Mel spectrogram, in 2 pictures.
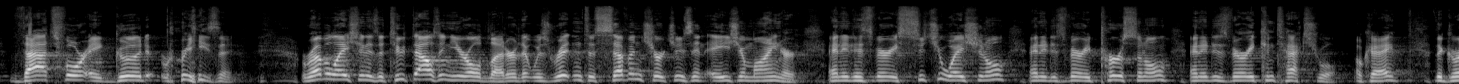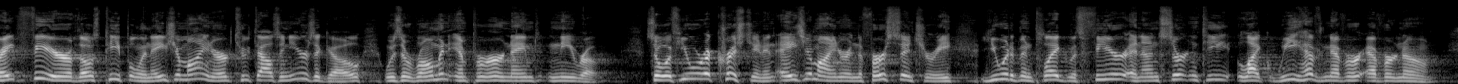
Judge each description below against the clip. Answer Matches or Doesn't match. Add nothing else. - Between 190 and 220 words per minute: Doesn't match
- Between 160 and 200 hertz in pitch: Matches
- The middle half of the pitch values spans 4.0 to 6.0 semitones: Doesn't match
